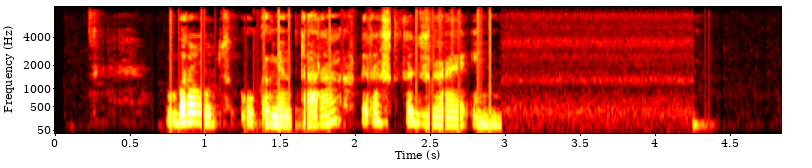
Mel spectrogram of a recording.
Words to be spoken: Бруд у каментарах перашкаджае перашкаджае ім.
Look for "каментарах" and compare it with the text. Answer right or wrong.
right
